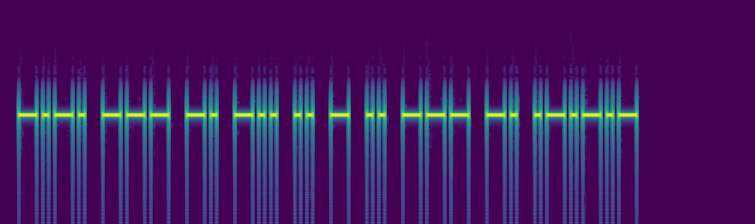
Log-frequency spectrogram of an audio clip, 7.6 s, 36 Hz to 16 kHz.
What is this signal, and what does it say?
Morse code, heard as a keyed tone, about 20 wpm, 700 Hz. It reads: CONDITION.
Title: Sentences from Top 1000 Words 20wpm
